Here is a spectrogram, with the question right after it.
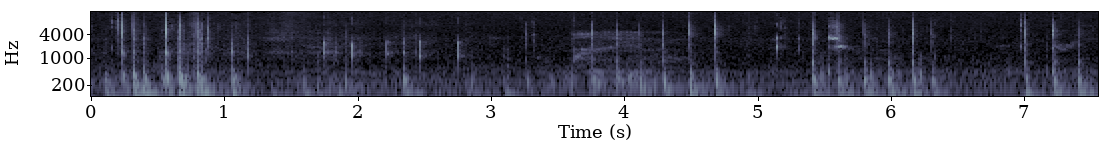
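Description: Long acrylic nails tap quickly and irregularly on the plastic teeth and rim of a plastic dental teeth model, which is closed and then opened. Sharp, bright clicks with short decays come about four per second over a steady low hum.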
